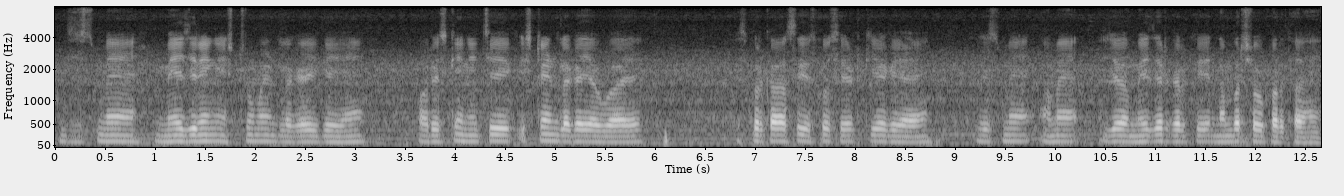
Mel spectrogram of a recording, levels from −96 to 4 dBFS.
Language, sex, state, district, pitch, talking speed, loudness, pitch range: Hindi, male, Rajasthan, Churu, 125 Hz, 145 wpm, -23 LUFS, 120-135 Hz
